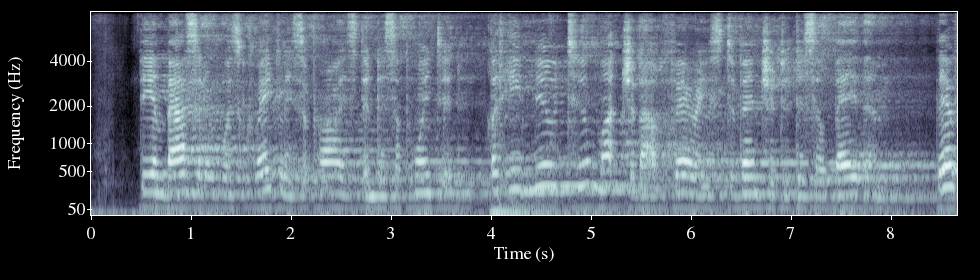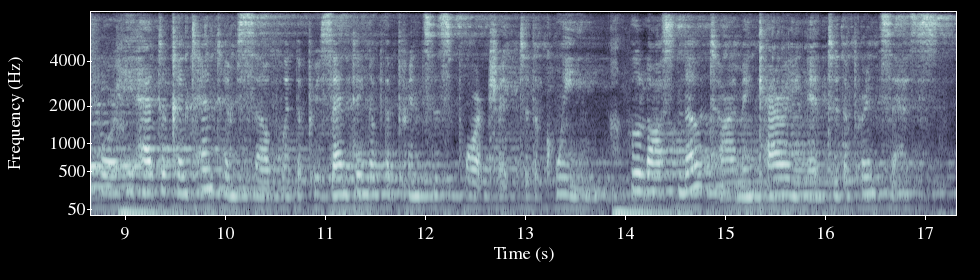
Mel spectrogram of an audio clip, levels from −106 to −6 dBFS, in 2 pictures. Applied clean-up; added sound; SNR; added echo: neural separator model SepFormer DNS4.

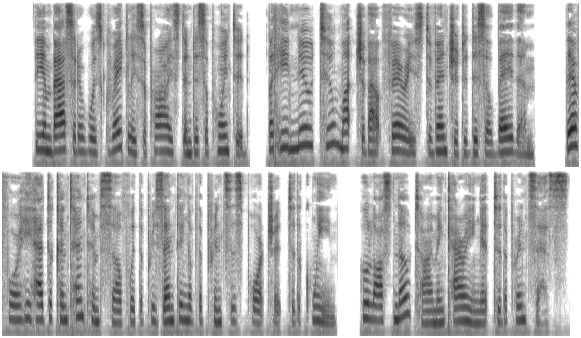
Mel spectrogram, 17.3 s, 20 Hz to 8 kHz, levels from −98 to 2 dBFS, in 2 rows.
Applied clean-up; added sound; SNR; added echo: none; none; none; none.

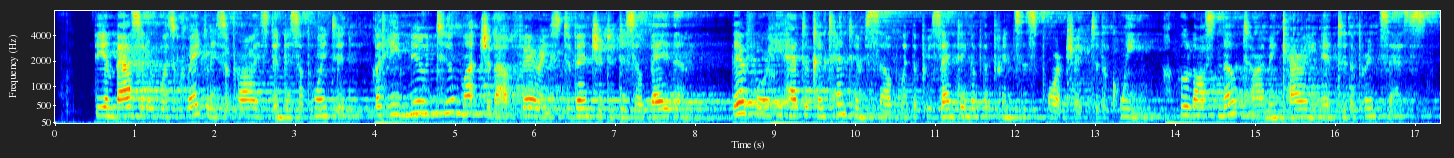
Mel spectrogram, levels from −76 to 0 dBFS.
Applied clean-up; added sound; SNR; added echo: none; Chewing, mastication; 20 dB; reverberation time 2.6 s.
